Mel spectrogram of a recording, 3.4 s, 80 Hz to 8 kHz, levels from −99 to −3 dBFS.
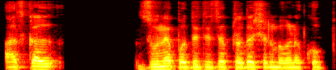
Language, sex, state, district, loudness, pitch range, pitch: Marathi, male, Maharashtra, Pune, -20 LUFS, 100-120 Hz, 110 Hz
